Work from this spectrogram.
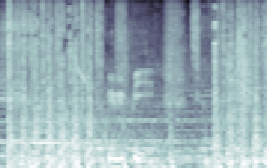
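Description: Loud, close automatic gunfire in the survival game Rust, a dense sustained burst of rapid shots with overlapping impacts filling the whole moment, a voice faintly beneath it.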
